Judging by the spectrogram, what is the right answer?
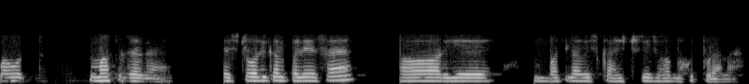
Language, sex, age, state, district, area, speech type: Hindi, male, 30-45, Bihar, Samastipur, urban, conversation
